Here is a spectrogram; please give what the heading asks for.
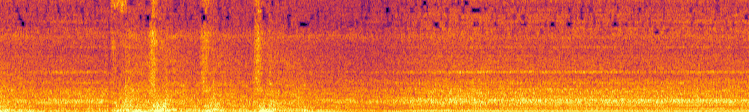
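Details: Chrysler PT Cruiser towed in as a crank-no-start, with the fuel system primed and the airbox off. A few cranking catches, then it fires and settles into a steady, even idle with no misses. Healthy start.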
